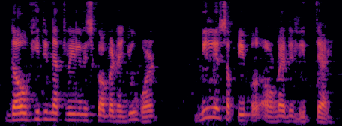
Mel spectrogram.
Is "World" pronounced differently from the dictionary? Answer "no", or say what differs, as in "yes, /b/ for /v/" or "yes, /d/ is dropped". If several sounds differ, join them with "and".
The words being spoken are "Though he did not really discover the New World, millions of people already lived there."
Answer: yes, /l/ is dropped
